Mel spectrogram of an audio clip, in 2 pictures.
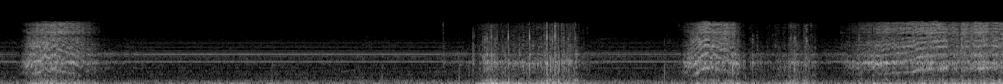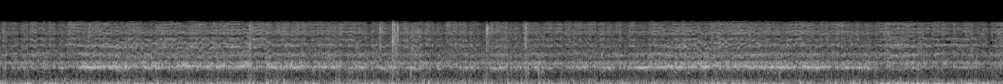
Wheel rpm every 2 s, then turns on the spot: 20, 0, 20, 30, 110, 210, 210, 210, 210, 210.
4-8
